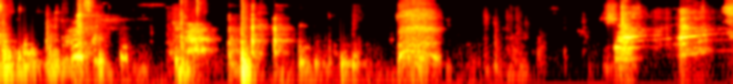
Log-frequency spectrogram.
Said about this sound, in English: My dog's scratching at the door. Because he wants to hang out with you.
